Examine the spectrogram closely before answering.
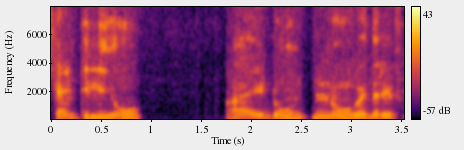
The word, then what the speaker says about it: Cantillon: that the Cantillon effect, the Cantillon word itself is French, so it is supposed to be pronounced Cantillon.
